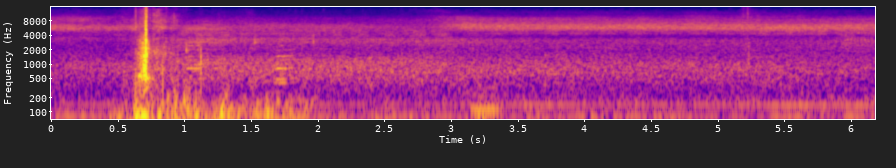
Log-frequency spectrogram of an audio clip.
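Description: A golf iron striking a ball off the tee: one sharp crack less than a second in. After it comes a low steady rumble of wind on the microphone.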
